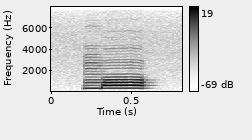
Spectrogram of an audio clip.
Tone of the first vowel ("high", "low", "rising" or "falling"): high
